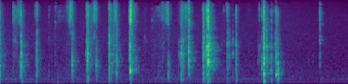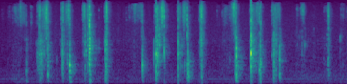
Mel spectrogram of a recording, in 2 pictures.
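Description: A deck of tarot cards being shuffled by hand: a quick, irregular run of sharp papery slaps and flicks, with a short pause about halfway through.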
